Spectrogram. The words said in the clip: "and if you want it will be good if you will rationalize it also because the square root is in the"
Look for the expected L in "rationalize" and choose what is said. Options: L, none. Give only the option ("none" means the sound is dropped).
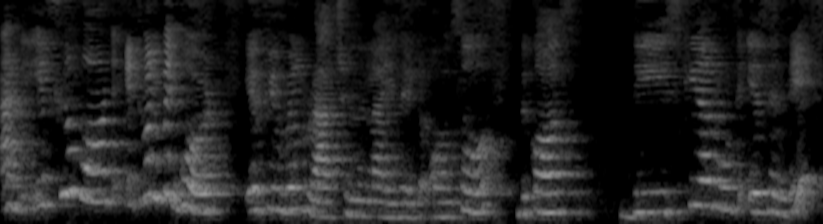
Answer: L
